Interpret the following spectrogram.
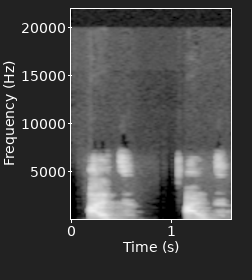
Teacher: Almanca'da L harfi yüksek Almanca'da her zaman ince L ile telaffuz edilir.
